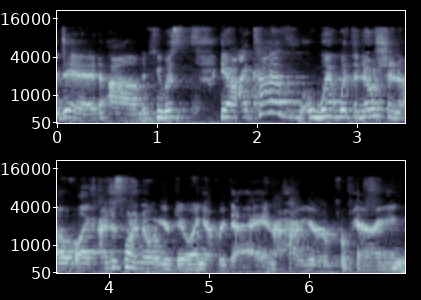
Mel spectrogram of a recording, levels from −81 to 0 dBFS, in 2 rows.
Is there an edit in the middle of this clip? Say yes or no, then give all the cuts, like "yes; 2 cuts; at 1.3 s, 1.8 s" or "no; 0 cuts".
yes; 1 cut; at 1.8 s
